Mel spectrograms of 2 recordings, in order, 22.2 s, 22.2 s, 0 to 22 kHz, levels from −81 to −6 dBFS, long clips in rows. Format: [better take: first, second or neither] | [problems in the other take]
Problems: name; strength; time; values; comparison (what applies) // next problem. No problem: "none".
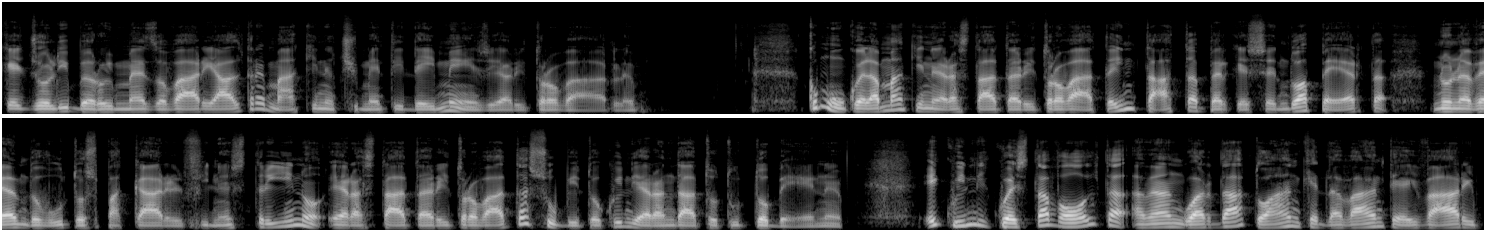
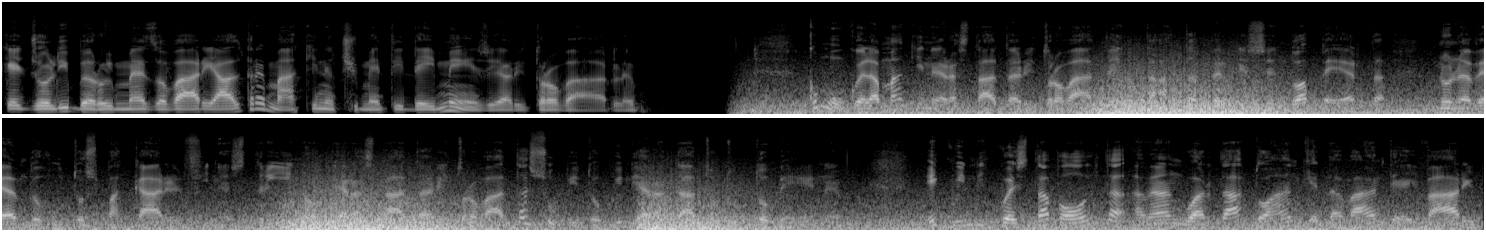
first | wind noise on the microphone; heavy; from 5.5 s on; 1 dB below the speech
